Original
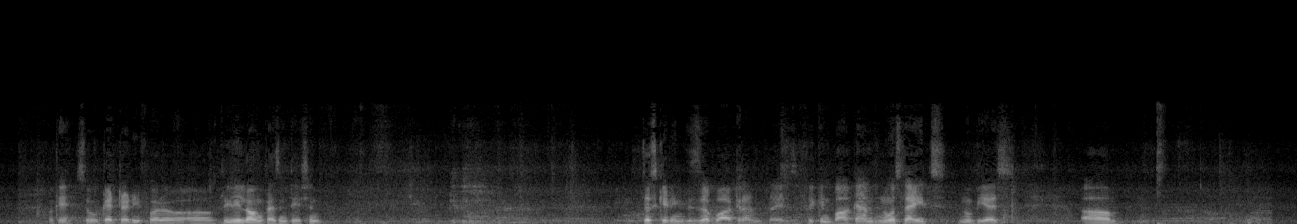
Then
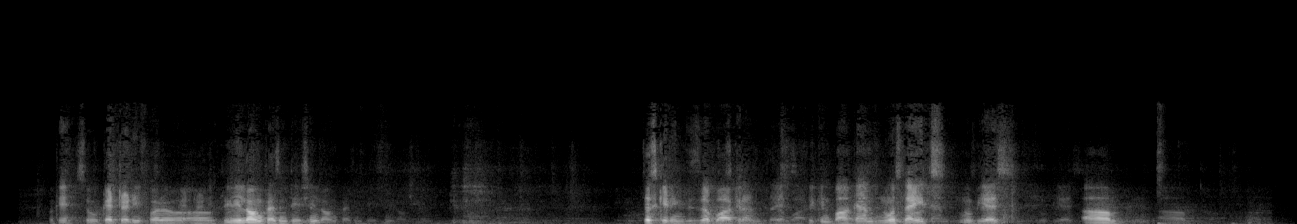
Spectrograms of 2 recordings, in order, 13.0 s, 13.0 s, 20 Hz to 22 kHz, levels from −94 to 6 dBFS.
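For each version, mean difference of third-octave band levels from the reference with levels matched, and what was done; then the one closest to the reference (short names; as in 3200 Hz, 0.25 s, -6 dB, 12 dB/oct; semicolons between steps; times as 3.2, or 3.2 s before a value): 9.0 dB: on a send: feedback echo 0.75 s, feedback 21%, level -14 dB; on the sum: three-band expander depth 100%; gain +2 dB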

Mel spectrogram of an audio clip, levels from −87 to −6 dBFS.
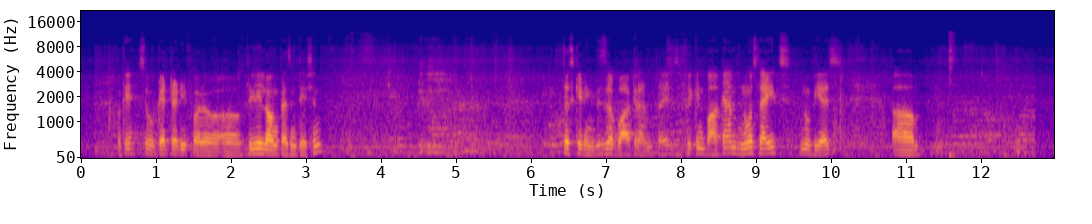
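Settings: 2.5 dB: low shelf 210 Hz -3 dB; in parallel at +2 dB: compressor, threshold -45 dBFS, peak gain reduction 22 dB; on the sum: gain +3 dB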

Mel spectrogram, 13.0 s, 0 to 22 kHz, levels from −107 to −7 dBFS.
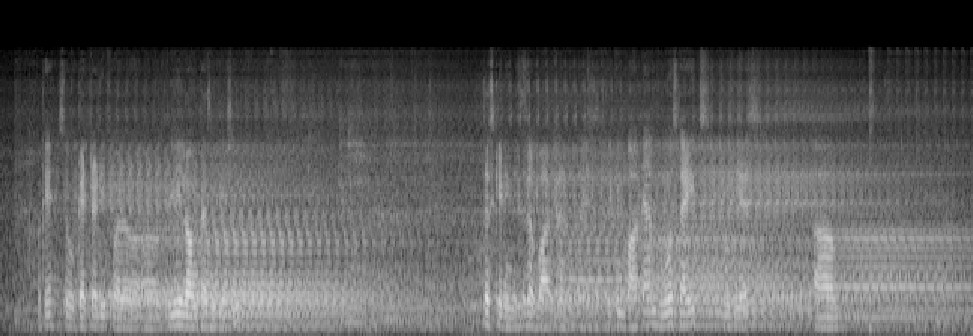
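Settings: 5.0 dB: low shelf 79 Hz -7 dB; swelling echo 0.123 s, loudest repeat 5, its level -12 dB; gain +3 dB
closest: second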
